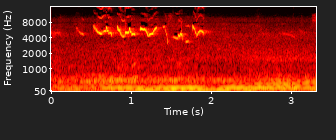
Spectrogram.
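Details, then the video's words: On the bank of the Kỳ Cùng river, a white-eye gives a short burst of its high, quick, twittering líu song over a steady low droning hum. "VÀNH KHUYÊN HÓT LÍU/ 10 PHÚT CHIM VÀNH KHUYÊN LÍU BÊN BỜ SÔNG KỲ CÙNG RẤT HAY/ KÍCH KHUYÊN LÍU CHOÈ"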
